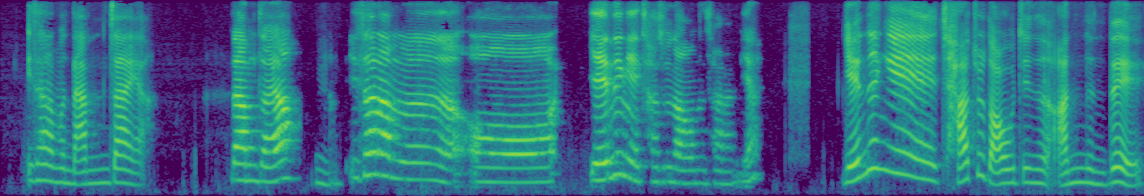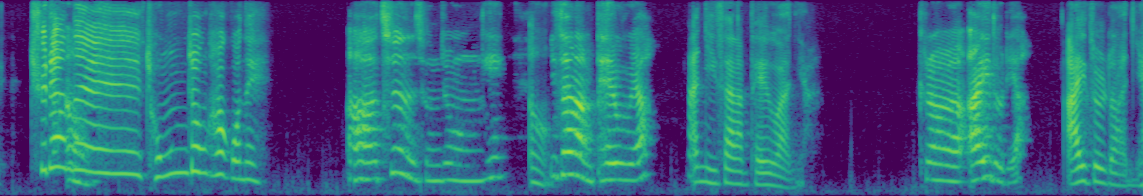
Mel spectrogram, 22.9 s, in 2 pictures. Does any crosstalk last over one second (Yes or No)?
No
